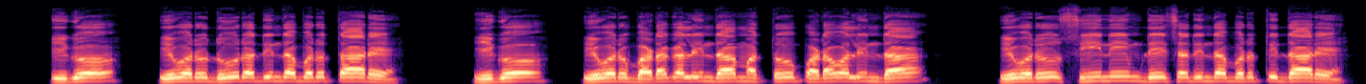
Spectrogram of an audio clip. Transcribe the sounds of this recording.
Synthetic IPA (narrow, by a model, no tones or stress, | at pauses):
iɡoː | iʋɐɾud̪uːɾɐd̪ind̪ɐbɐɾut̪ːaːɾe̞ | iɡoː | iʋɐɾubɐɽɐɡɐlind̪ɐmɐt̪ːupɐɽɐʋɐlind̪ɐ | iʋɐɾusiːniːmd̪ɛːʃɐd̪ind̪ɐbɐɾut̪ːid̪ːaːɾe̞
